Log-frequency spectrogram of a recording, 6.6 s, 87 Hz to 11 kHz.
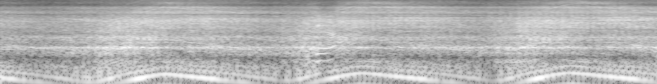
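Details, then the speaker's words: Mitsubishi Triton GLS 4D56 diesel after replacing the alternator, whose loose pulley caused a metallic whining, with a solid-pulley unit: revs rise and fall cleanly three times with only faint turbo hiss; noise gone, normal engine revving. "Oke. Suara bising itu sudah hilang. Suara bisingnya sudah hilang, ya."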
